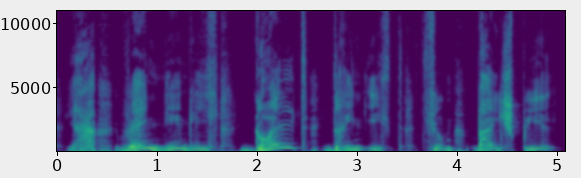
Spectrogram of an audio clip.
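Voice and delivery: high, impatient little bird; squeaky bird voice. A narrator's reading. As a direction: chirp and hurry him along. Bird urging friend to open.

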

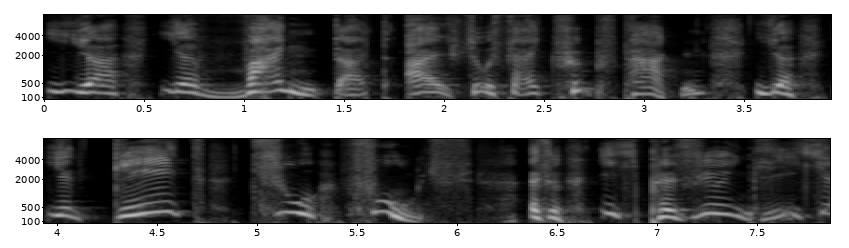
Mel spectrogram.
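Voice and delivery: very high, piping little bird; squeaky bird voice. A narrator's reading. Pieper the bird muses to the children, high piping squeak. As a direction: chirp it out like a small bird.

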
